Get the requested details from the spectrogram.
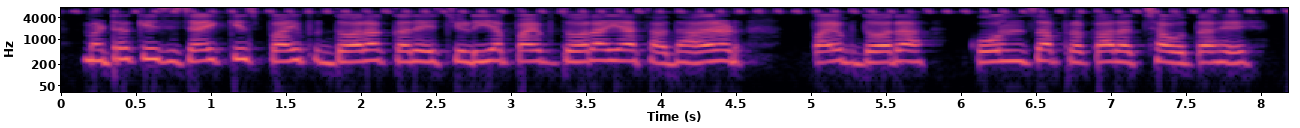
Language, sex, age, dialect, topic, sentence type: Hindi, female, 18-24, Awadhi Bundeli, agriculture, question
